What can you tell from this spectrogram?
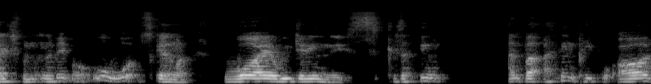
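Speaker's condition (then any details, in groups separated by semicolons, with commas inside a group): Cerebral palsy and dyspraxia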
